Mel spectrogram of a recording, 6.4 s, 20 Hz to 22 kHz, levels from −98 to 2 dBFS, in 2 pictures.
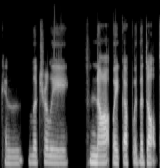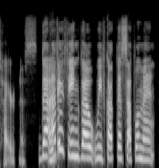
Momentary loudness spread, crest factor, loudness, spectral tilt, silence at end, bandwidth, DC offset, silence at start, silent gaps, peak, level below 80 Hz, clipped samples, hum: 16 LU; 18 dB; -19 LUFS; -4 dB/octave; 0.1 s; 14.5 kHz; under 0.1%; 0.1 s; 0.47-0.56 s, 1.38-1.70 s, 2.20-2.24 s; -2 dBFS; -68 dBFS; under 0.1%; none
